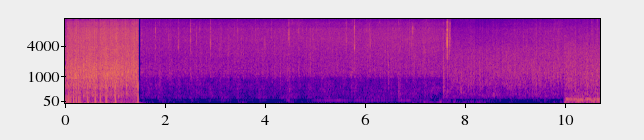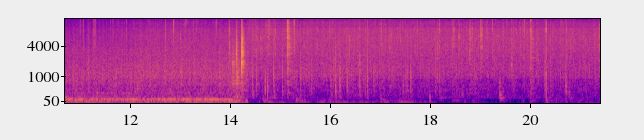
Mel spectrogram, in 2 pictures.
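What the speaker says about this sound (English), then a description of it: "it's raining pretty good still" Steady rain falls outdoors at an off-grid woodshed build site in Alaska, a broad hiss that drops and swells between sections, with a few sharp knocks and a louder stretch midway, no speech.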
